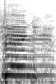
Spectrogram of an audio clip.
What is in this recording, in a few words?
"ding", voice; ooh ahh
